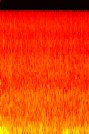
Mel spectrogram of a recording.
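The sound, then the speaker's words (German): Steady, hissing rain pours down while deep thunder rumbles low underneath, swelling twice in heavy rolls. No voices, just the continuous wash of a storm. “Einmal war es so dunkel, dass sogar das Meerweibchen seine Hand vor den Augen nicht erkannte, dann wieder wurde es durch die Blitze so hell, dass man alles bei dem grellen Licht überdeutlich sah.”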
